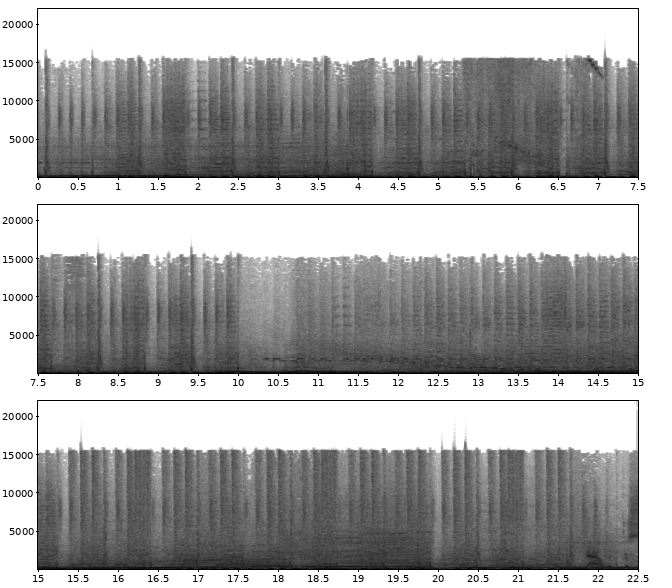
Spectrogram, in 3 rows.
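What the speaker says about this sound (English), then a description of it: "Riding on open fun roads is a lot more enjoyable with e clutch." Honda CB650R motorcycle with e-clutch ridden on open roads, its engine revving up and down through gear changes, loud and steady with wind noise throughout.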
